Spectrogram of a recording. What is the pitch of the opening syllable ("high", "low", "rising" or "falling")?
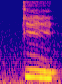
falling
